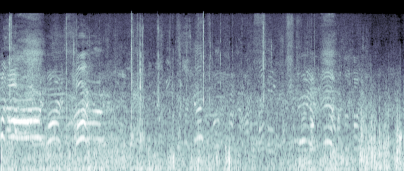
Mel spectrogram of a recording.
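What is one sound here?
Lacrosse sticks clack together.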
